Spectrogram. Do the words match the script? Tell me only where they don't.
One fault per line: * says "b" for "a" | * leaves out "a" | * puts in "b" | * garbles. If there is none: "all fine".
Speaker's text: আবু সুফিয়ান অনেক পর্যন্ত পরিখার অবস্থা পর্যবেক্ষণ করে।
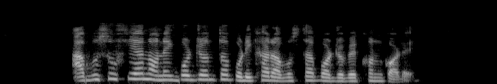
all fine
